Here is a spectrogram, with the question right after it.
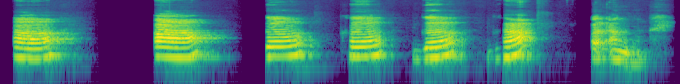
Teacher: कंठ से बोली जाती है अ आ क ख ग घ और अंग ये कंठ वर्ण है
